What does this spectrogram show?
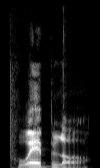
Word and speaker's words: pueblo: word for town is pueblo the same word as we used for people with a stress on wave wave law now ciudad is on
